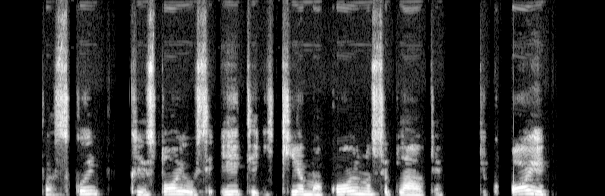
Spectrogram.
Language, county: Lithuanian, Vilnius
